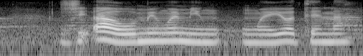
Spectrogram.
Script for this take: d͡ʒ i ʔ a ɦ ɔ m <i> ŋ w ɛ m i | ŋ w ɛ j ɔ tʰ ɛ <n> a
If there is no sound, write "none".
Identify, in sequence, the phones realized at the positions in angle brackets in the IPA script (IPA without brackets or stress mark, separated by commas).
i, n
